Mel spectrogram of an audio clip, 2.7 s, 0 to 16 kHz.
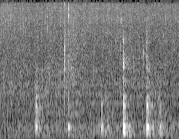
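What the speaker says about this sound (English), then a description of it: "you're gonna let your onions and peppers cook for about a good 4 minutes by themselves" Onions and peppers fry in a pan, a soft steady sizzle punctuated by several light clicks and taps of stirring, close and fairly quiet with no talking.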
